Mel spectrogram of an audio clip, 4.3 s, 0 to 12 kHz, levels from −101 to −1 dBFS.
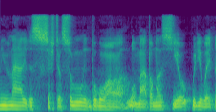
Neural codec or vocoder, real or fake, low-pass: codec, 16 kHz, 0.5 kbps, FunCodec, trained on LibriTTS, 25 frames a second; fake; 7.2 kHz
